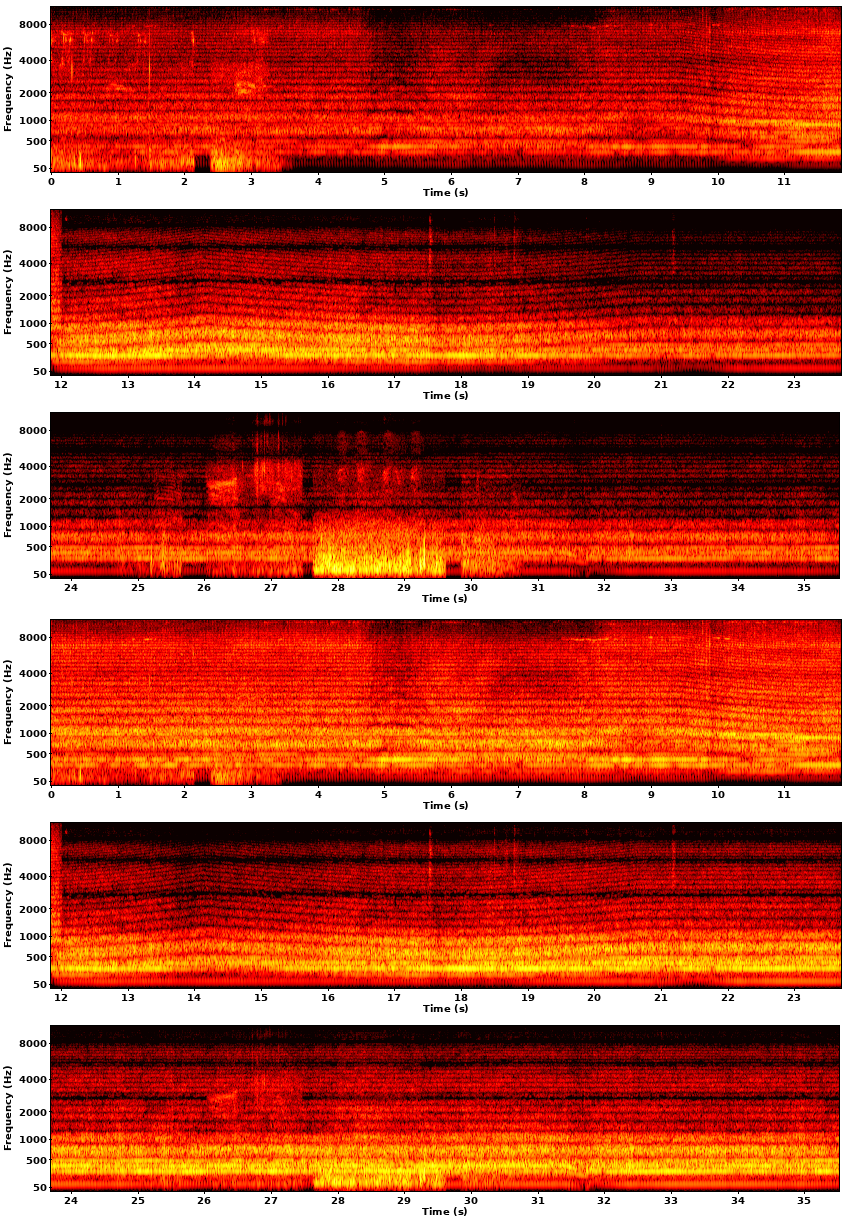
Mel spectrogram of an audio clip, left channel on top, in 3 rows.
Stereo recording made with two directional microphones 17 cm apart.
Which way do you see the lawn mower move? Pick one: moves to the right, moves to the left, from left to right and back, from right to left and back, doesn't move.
from right to left and back.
